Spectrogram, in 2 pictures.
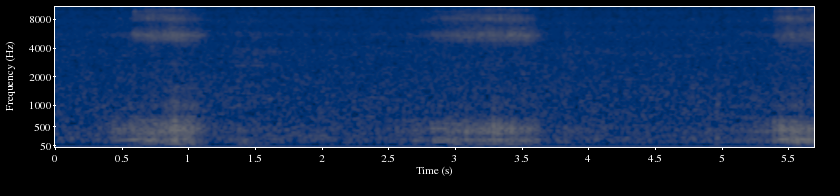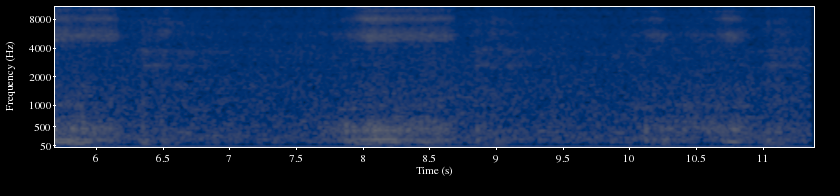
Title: Peaches snoring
